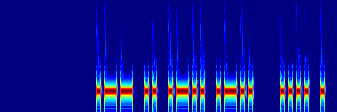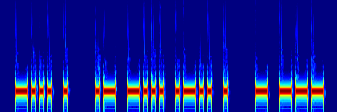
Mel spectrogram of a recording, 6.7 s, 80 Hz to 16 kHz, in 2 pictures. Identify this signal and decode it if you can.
Morse code, heard as a keyed tone, about 32 wpm, 700 Hz. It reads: WILL HE BE ABLE TO
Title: Sentences from Top 1000 Words - Review Part 3 - 30wpm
